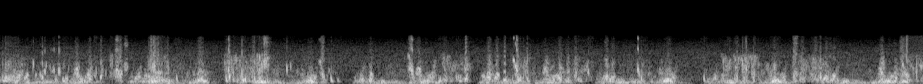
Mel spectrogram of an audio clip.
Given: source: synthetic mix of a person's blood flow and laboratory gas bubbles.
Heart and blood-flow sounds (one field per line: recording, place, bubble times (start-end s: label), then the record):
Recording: Doppler ultrasound of blood flow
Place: precordium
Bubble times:
0.00-0.26 s: bubbles
0.30-0.73 s: bubbles
0.93-1.29 s: bubbles
1.45-1.83 s: bubbles
2.22-2.79 s: bubbles
2.83-2.94 s: bubbles
3.18-3.42 s: bubbles
4.06-4.20 s: bubbles
4.37-4.73 s: bubbles
5.00-5.32 s: bubbles
5.49-5.94 s: bubbles
6.35-6.47 s: bubbles
7.00-7.08 s: bubbles
7.18-7.80 s: bubbles
7.91-8.42 s: bubbles
8.98-9.24 s: bubbles
From the record:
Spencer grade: 3 (all of the cardiac periods contain showers or single bubble signals, but not dominating or overriding the cardiac motion signals)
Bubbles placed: only in the low amplitude regions of the cardiac cycle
